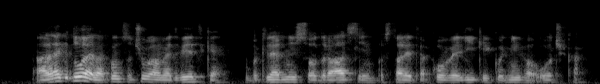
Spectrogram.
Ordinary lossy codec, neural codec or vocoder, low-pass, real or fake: none; codec, 16 kHz, 4 kbps, FreqCodec, smaller model; 7.2 kHz; fake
